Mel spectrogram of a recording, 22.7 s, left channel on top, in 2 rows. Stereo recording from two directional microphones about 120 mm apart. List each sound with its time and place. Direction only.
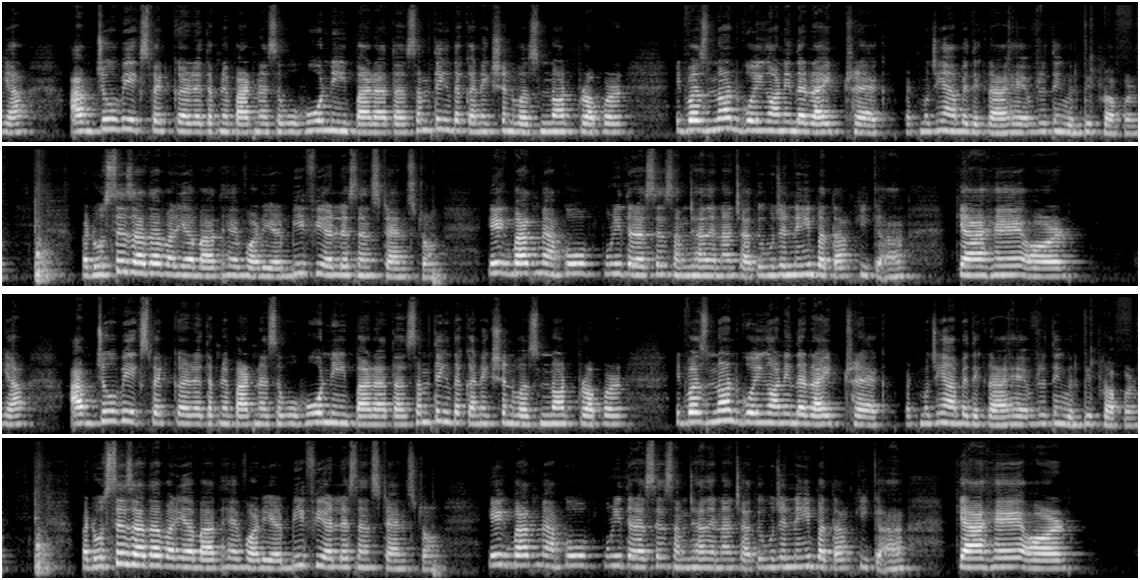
0.0 s a woman's voice: 35° right (ahead or behind); by 15.7 s 15° right (ahead or behind)
16.2 s a woman's voice: centre (ahead or behind); by 20.4 s 45° right (ahead or behind)
20.9 s a sound: 40° right (ahead or behind)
